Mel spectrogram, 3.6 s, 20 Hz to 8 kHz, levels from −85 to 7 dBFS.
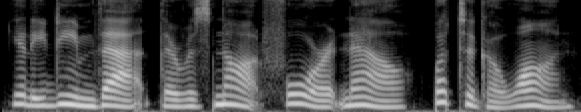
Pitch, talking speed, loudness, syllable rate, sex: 195 Hz, 230 wpm, -16 LUFS, 4.7 syllables/s, female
